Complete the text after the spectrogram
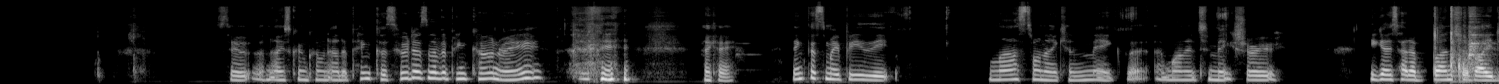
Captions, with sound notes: So an ice cream cone out of pink, 'cause who doesn't love a pink cone, right? (chuckles) Okay, I think this might be the last one I can make but I wanted to make sure you guys had a bunch of ideas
